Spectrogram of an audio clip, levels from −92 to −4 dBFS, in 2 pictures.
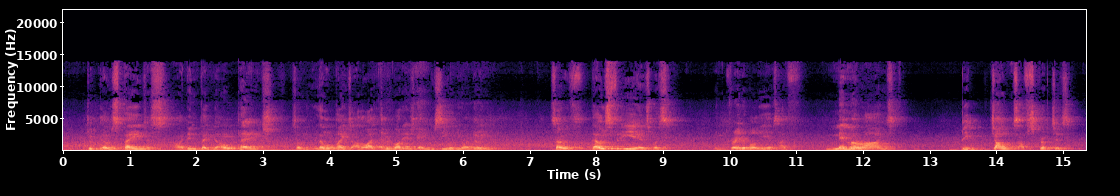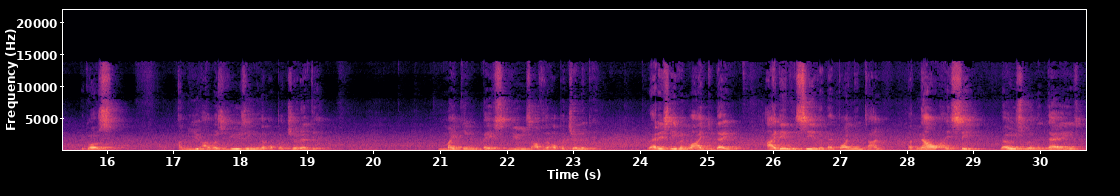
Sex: male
